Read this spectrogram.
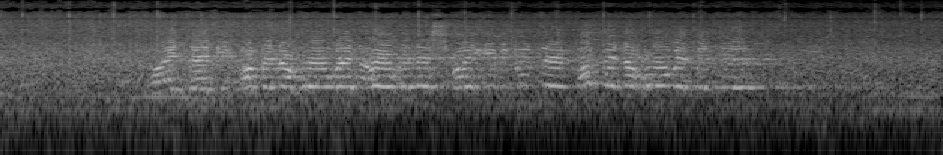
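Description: A stadium crowd sings a chant together loudly.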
